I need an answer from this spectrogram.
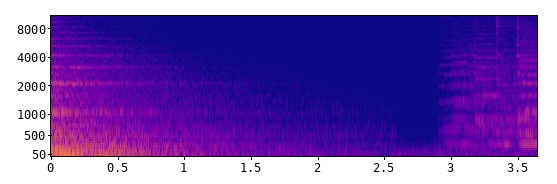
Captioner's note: silence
